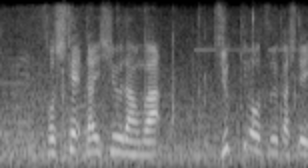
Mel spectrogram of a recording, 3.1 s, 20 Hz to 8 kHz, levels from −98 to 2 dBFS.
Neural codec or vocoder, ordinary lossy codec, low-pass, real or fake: none; Opus, 32 kbps; 7.2 kHz; real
